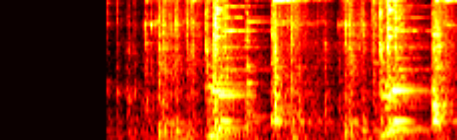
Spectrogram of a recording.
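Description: Intro sound effect of bright metallic jingling, like coins dropping: a run of ringing strikes about three a second, starting half a second in.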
